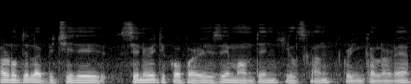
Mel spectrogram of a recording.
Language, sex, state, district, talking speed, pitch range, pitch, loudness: Nagamese, male, Nagaland, Dimapur, 205 wpm, 90-105 Hz, 95 Hz, -18 LUFS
